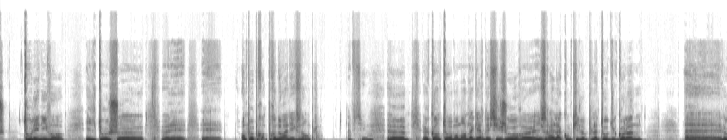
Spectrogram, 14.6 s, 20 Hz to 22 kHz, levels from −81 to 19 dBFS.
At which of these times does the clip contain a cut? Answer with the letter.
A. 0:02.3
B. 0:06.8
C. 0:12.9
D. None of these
B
